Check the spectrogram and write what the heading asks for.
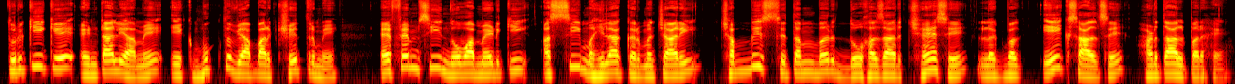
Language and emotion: Hindi, neutral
